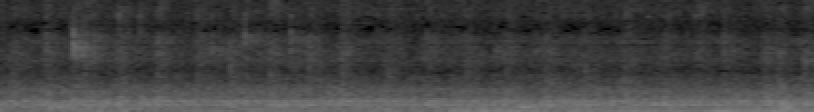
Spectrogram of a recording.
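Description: Steady background hiss, even and unbroken, with no speech.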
